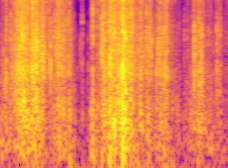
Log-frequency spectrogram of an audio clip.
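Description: Crinkly plastic packaging of washi tapes handled up close, with continuous loud crackling and rustling that swells and dips with brief pauses.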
